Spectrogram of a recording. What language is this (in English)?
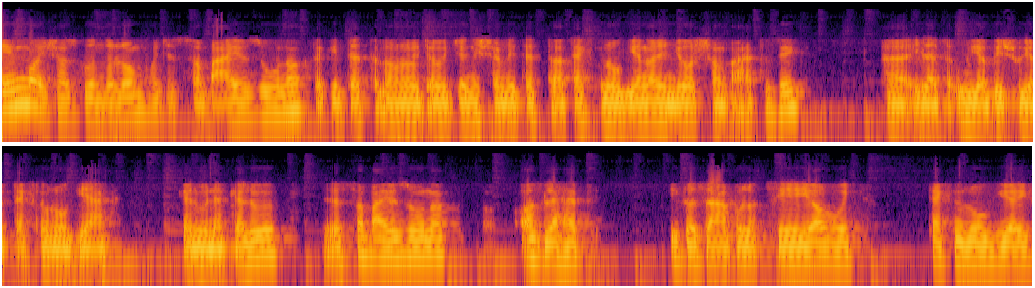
Hungarian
